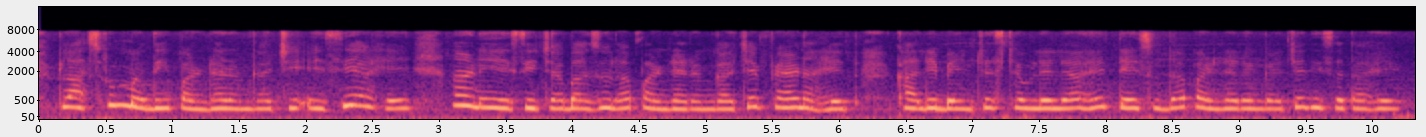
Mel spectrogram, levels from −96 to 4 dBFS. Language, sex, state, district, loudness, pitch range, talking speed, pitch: Marathi, female, Maharashtra, Nagpur, -16 LUFS, 240-270 Hz, 140 wpm, 255 Hz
